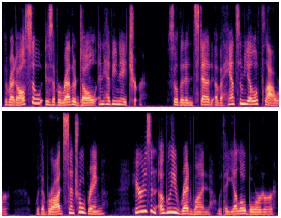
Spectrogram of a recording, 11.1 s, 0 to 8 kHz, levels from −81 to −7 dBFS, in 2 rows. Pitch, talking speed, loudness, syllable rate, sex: 215 Hz, 185 wpm, -17 LUFS, 5.2 syllables/s, female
